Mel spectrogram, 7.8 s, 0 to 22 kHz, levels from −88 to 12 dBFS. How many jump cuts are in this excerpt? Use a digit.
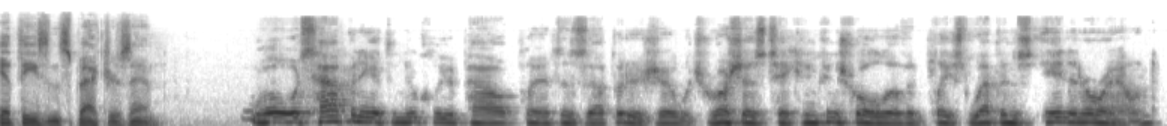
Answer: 0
